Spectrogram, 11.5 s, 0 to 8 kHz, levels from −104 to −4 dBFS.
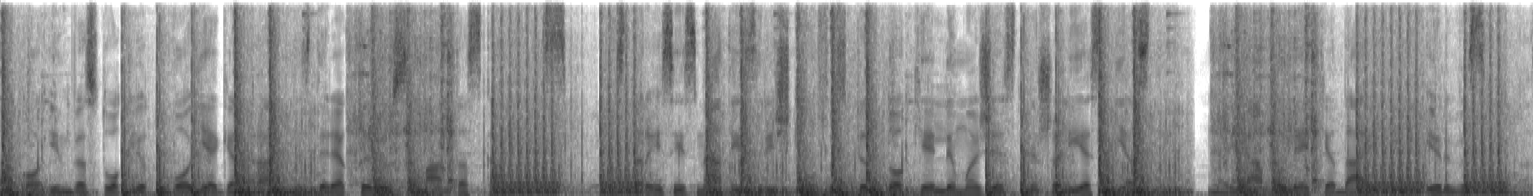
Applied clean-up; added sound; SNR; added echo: none; Gunshot, gunfire; -2 dB; none.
